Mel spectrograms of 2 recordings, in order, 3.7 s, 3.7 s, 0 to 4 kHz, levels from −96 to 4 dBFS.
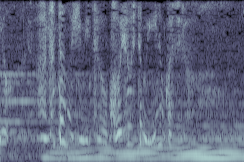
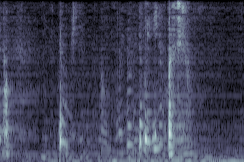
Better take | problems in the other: first | noise reduction (neural mask model DeepFilterNet 3)

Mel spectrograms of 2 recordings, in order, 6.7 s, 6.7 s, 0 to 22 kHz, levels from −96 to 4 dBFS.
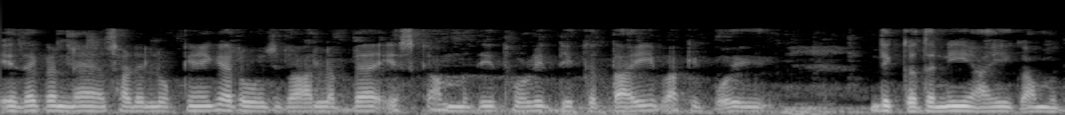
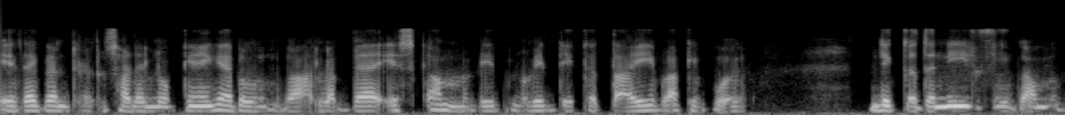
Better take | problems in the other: first | noise reduction (neural diffusion model UNIVERSE++)

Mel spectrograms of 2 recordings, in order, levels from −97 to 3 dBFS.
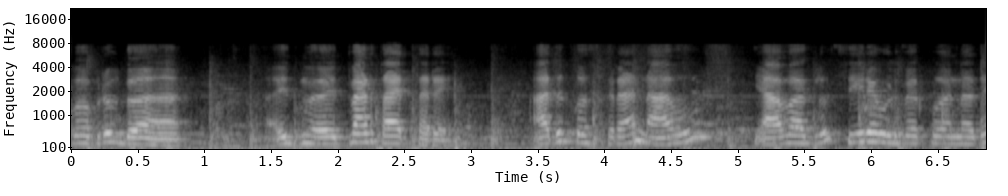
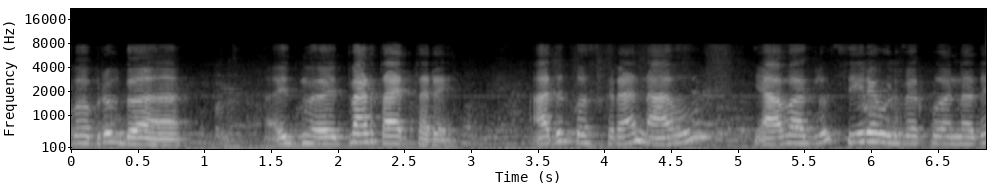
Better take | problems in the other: second | background sound (Run); 16 dB below the speech

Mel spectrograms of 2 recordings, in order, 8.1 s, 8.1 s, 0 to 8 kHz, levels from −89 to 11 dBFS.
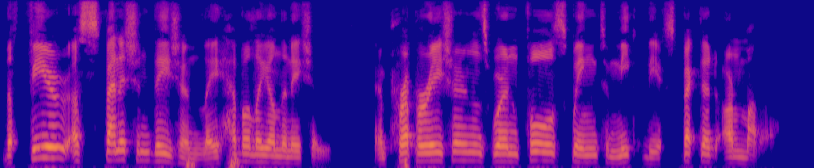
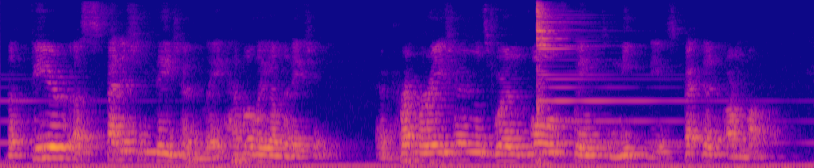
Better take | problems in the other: first | background sound (Dishes, pots, and pans / Bell); 11 dB below the speech // room echo; dies away in 0.9 s

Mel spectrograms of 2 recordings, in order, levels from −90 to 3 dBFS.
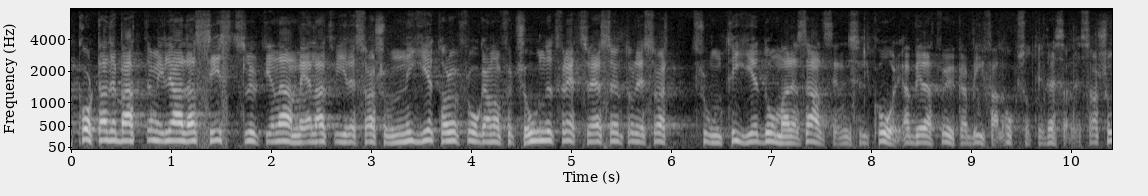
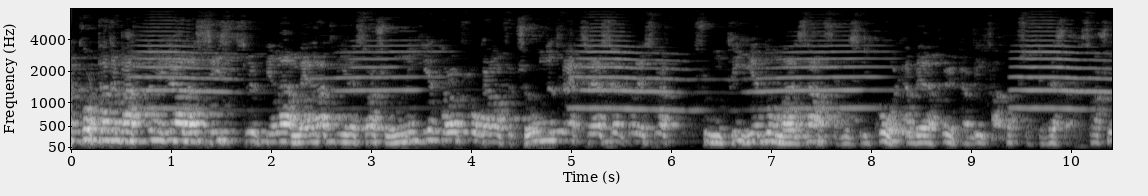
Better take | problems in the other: first | noise reduction (classical method WPE with log-MMSE)

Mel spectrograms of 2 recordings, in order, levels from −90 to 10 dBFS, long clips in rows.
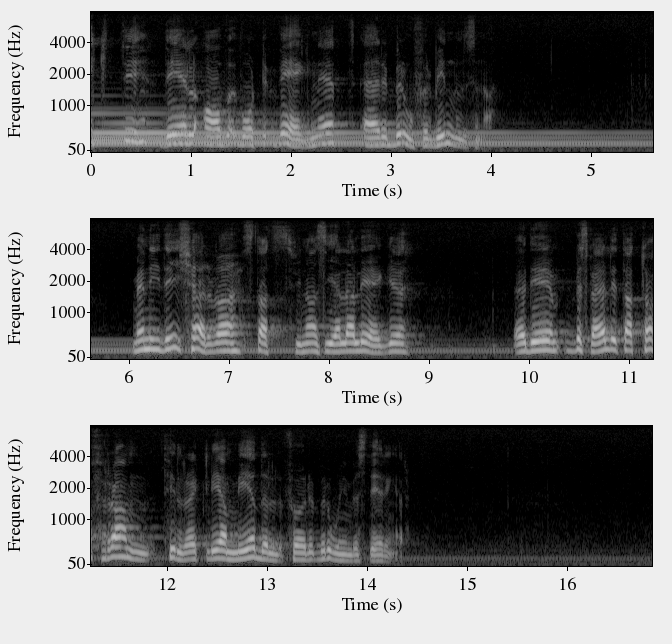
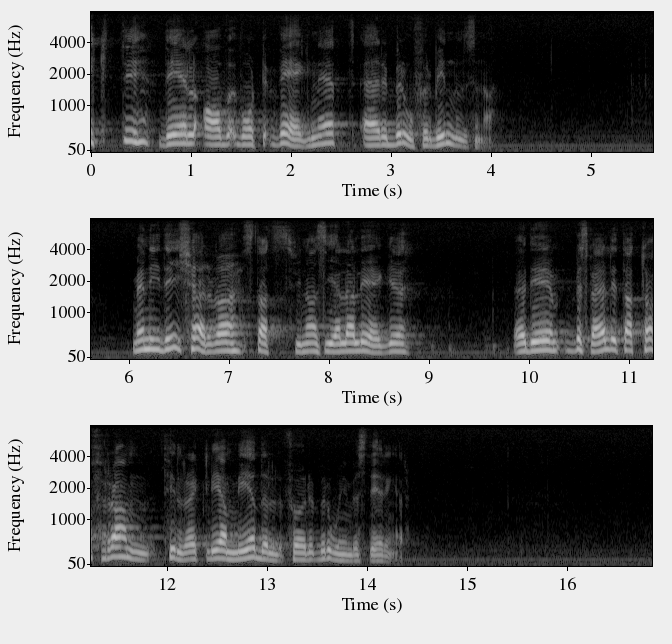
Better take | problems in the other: second | background sound (Piano); 10 dB below the speech

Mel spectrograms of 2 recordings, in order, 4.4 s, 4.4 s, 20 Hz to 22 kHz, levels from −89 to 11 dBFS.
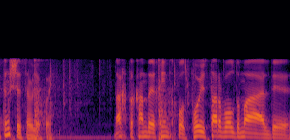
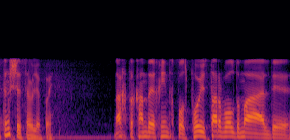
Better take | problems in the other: second | background sound (Chink, clink); 15 dB below the speech

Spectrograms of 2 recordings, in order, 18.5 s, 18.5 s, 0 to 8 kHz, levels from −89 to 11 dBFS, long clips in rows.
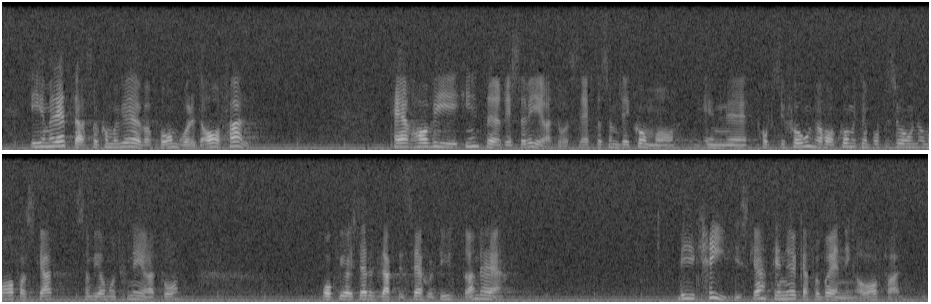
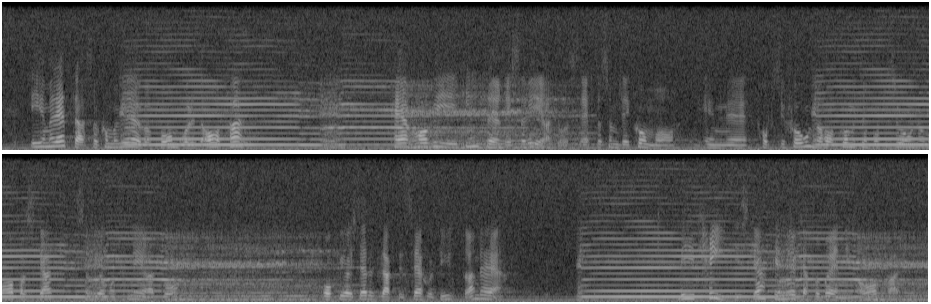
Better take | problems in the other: first | background sound (Bowed string instrument); as loud as the speech

